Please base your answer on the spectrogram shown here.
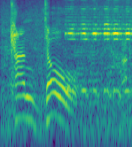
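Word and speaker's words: Cần Thơ: Good morning guys from Kando. I think it's pronounced like that.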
